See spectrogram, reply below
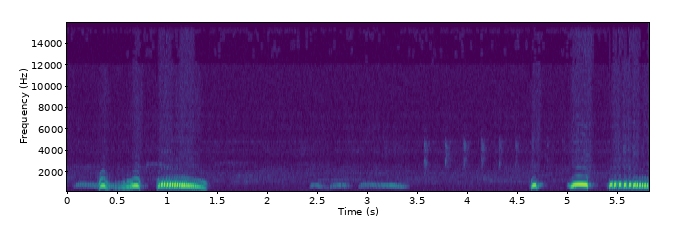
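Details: Decoy spotted dove, Hai Hau, used to draw in wild doves: two short coos lead into a long rolling burred coo, faint soft murmurs, then the pattern returns ending in another rolled note.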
